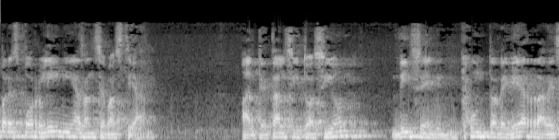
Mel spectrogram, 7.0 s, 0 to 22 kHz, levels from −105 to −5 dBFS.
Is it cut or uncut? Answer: cut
